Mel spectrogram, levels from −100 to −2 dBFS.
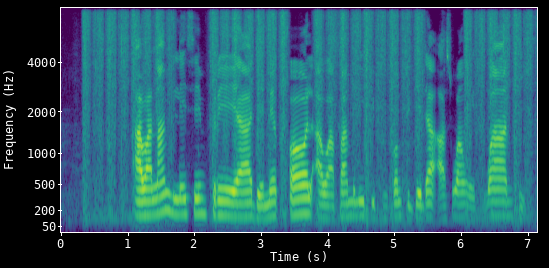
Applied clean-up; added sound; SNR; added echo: none; Domestic sounds, home sounds; 16 dB; none.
